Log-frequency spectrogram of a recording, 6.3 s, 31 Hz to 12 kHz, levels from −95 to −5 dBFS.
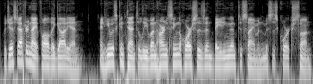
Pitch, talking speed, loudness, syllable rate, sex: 110 Hz, 230 wpm, -20 LUFS, 5.9 syllables/s, male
